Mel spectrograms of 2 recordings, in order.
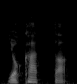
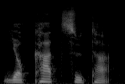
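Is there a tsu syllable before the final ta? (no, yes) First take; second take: no; yes. First: The t is doubled with no tsu syllable. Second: A full tsu syllable comes before ta. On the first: The speaker calls it right. "I would say yokatta" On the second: The speaker calls it wrong. "yokatta is not pronounced yokatsuta"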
